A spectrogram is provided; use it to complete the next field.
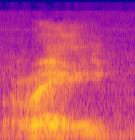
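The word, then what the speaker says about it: Rhade: h h yeah h r e were uh pronounced ray and they were they're little fierce little fierce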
